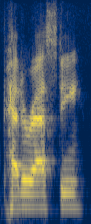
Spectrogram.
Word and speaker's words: pederasty: It was about, is it pederasty? That's how you pronounce it.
